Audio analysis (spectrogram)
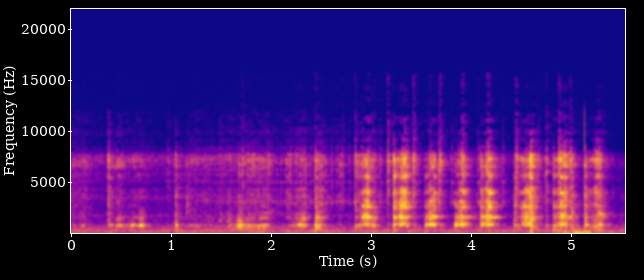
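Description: Rice and an egg mixture are stir-fried in a pan for pork chop fried rice, with a soft sizzle beneath repeated close metallic scrapes and taps of a utensil, growing busier toward the end.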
